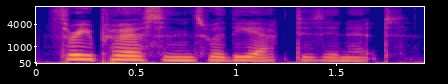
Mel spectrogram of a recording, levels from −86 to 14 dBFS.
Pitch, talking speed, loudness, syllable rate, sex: 200 Hz, 215 wpm, -18 LUFS, 5.9 syllables/s, female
